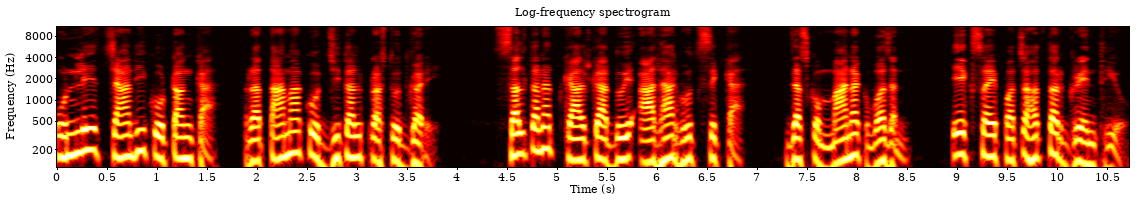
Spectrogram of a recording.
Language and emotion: Nepali, neutral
